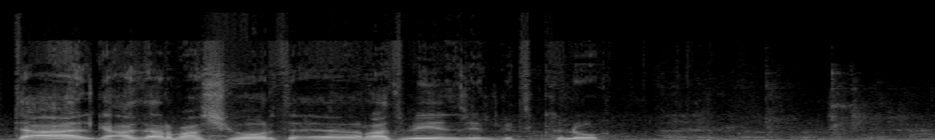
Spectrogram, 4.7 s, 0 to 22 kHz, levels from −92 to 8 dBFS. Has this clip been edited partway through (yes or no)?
no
